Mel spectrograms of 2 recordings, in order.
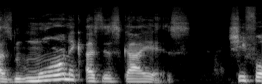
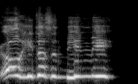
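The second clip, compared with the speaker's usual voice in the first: very high, shrill, ditzy, silly put-on woman's voice; 6 dB louder than usual. Addressing viewers, the speaker mocks a silly woman excusing her boyfriend. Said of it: "You sound like this silly woman here".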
